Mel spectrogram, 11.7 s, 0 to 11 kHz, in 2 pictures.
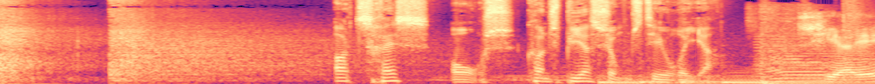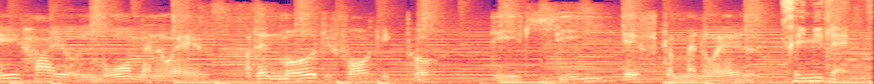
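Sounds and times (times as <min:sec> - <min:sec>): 
gunshots with long tails: 0:00.0 - 0:02.2
speech: 0:02.3 - 0:11.6.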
